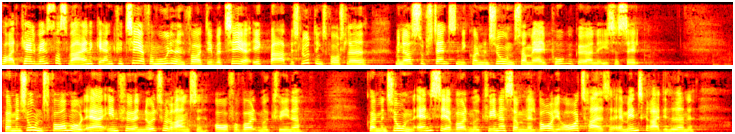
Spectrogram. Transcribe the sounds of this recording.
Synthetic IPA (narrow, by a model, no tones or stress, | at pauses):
pʰɒ̽ʁɑ̈dikʰɛ̰ːlʋensd̥ʁɐsʋɑ̈ɪnəɡ̥æɐnkʰʋit͡sʰe̝̰ːɐfɒ̽muːlihen̩fɒ̽æd̥e̝b̥æt͡sʰe̝̰ːɐʔe̝ɡ̥əb̥ɑ̈ːb̥e̝slud̥ne̝ŋsfɒːslɛ̰ːð̞̩ˠmenɒ̽sə̥sub̥sd̥æn̰sn̩ikʰɒ̽nʋenɕo̝̰ːnn̩sɒ̽mæɐipʰoːɡ̥əɡ̥ɶɐnəisɑ̈ɪsel̰ | kʰɒ̽nʋenɕo̝̰ːnn̩sfɒːmɔ̰̽ːlæɐæʔe̝nfø̰ːɐe̝nːɔ̽lt͡sʰo̝ləʁɑ̈ŋsəʔɒʊ̰ɐfɒ̽ʋɒ̽l̰̥mo̝ðˠkʰʋe̝nɐ | kʰɒ̽nʋenɕo̝̰ːnn̩ænse̝̰ːɐʋɒ̽l̰mo̝ð̞ˠkʰʋe̝nɐsɒ̽me̝nælʋɒ̰ːliɒʊɐt͡sʰʁɑɪðl̩səʔæmenəsɡ̥əʁadiɦe̝ð̞̰ˠɐnə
